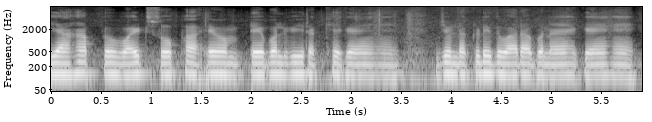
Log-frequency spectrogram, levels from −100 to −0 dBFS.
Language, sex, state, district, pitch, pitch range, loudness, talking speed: Hindi, male, Jharkhand, Garhwa, 125 Hz, 115-130 Hz, -15 LUFS, 160 wpm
